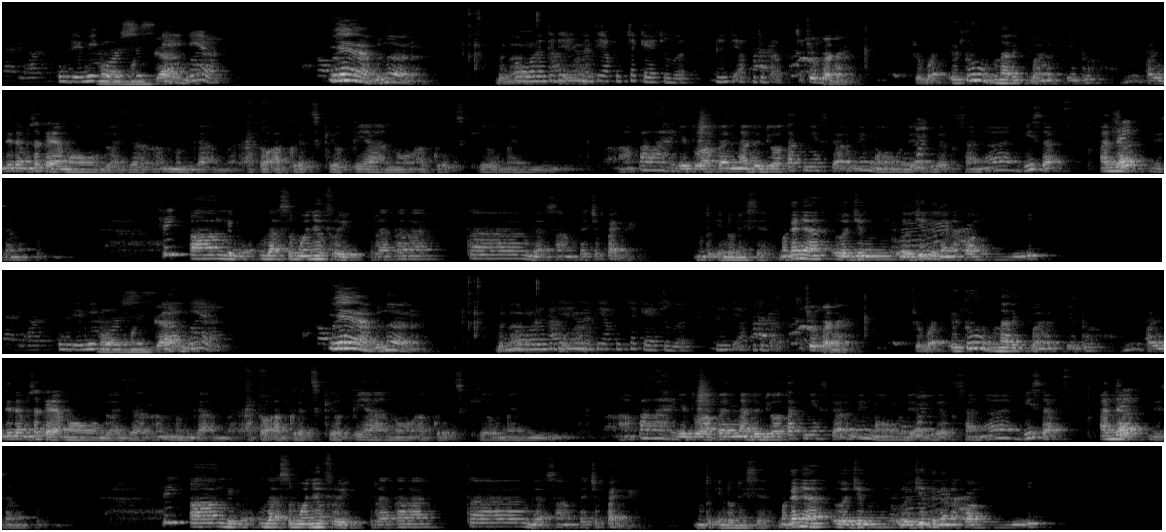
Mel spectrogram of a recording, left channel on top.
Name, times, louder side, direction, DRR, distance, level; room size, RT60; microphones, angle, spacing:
voice 1, 0.0-0.4 0.9-2.0 3.2-4.2 4.9-5.2 5.5-5.8 7.5-8.5 9.1-10.9 11.2-16.1 16.4-17.2 17.6-22.2 22.6-23.5 24.4-24.5 25.1-27.5 27.9-29.5 30.2-33.5, equal, 20° right, 3.6 m, -33 dB
voice 2, 0.6-2.2 5.1-6.8 7.1-8.0 20.7-20.9 22.7-23.0 24.8-25.0 32.2-32.7, left 2 dB, 40° left, 2.1 m, -37 dB
13.5 x 7.6 x 5.8 m
head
